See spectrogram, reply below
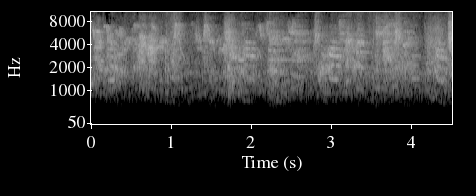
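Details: Wild turquoise-fronted parrot, known in Brazil as papagaio-verdadeiro, in its natural habitat. Harsh, raspy squawks overlap almost without pause. The bursts are loud and broadband, with no other clear sounds.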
